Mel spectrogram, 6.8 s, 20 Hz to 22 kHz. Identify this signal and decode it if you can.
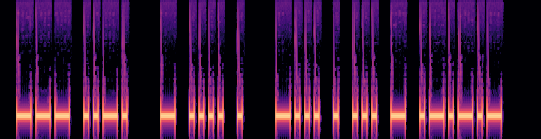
Morse code, heard as a keyed tone, about 20 wpm, 700 Hz. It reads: OF THE BEST.
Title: Sentences with 4-Word Phrases - 20wpm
